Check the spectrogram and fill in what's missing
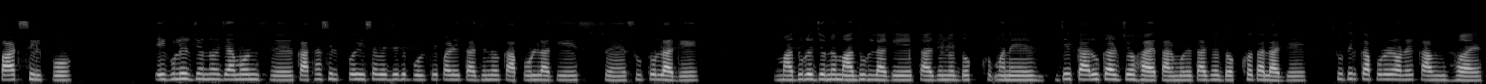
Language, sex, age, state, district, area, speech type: Bengali, female, 30-45, West Bengal, Kolkata, urban, spontaneous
